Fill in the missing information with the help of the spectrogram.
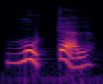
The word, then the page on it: mortel: [²m'o:r_tel]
